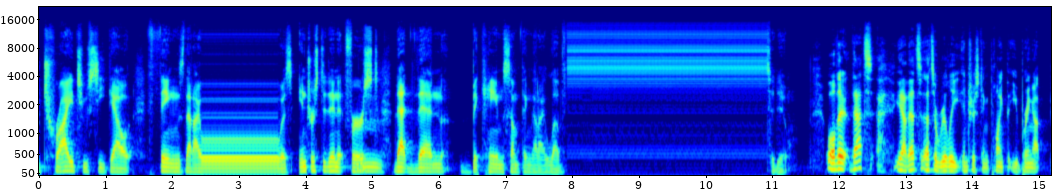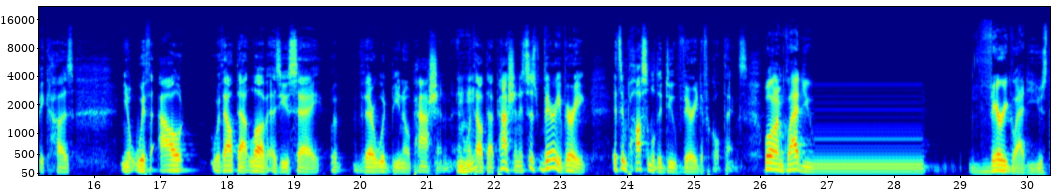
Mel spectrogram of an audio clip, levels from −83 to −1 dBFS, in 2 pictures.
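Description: At 2.45 s, right after "out things that I", the speech freezes into a system hang loop: the driver stalled while the hardware kept replaying one 11.61 ms slice, which fits a 512-sample buffer. That gives a steady 86.1 Hz buzz until 3.59 s, then "interested in at first" picks up with essentially nothing lost. The same buzz returns from 7.93 to 10.93 s after "something that I love", and from 26.82 to 28.43 s after "and I'm glad".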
